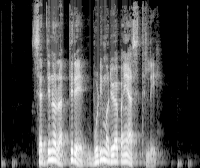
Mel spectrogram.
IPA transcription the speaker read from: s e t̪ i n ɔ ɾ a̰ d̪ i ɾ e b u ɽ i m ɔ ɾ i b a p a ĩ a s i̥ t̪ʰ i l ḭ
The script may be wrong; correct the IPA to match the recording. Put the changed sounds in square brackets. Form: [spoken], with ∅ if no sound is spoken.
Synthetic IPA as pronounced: s e [d̪] i n ɔ ɾ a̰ [t̪] i ɾ e b u ɽ i m ɔ ɾ i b a p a ĩ a s i̥ t̪ʰ i l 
